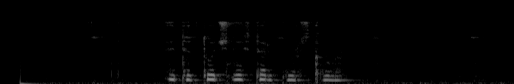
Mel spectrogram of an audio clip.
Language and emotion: Russian, neutral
